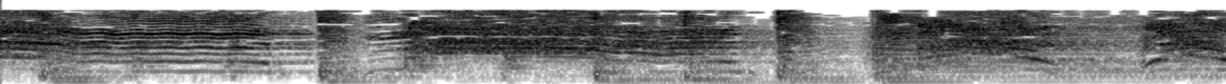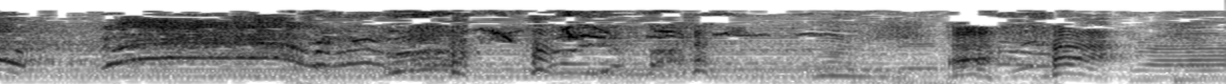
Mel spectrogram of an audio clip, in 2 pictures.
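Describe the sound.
A played song recording with a man's voice screaming and wailing the vocals over music, with strained, rising and falling cries throughout and a dense, loud, continuous backing.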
